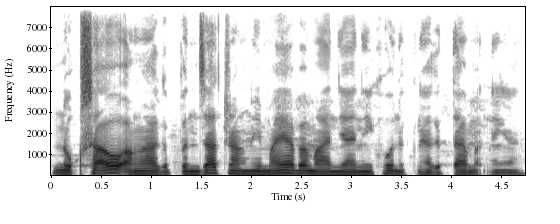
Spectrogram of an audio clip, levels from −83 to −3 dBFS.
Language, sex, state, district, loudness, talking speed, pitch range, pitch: Garo, male, Meghalaya, West Garo Hills, -17 LUFS, 115 wpm, 100-120 Hz, 110 Hz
